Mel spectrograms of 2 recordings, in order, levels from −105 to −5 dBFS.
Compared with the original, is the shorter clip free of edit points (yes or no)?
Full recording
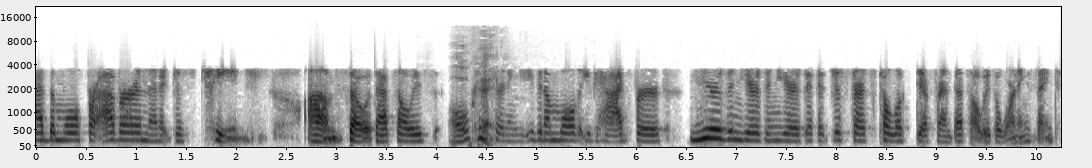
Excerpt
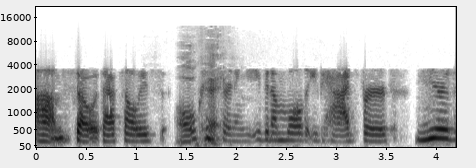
yes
